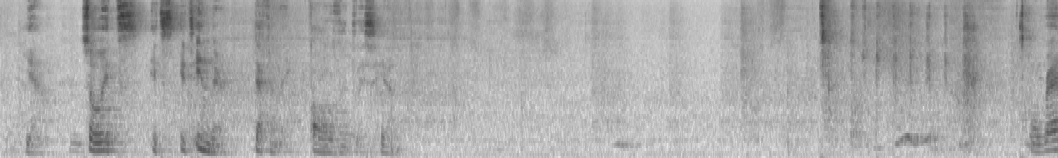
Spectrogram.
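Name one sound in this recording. A man speaks to an audience in a room with a slight echo, pausing between phrases.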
